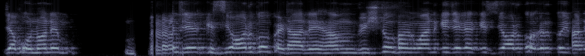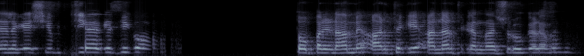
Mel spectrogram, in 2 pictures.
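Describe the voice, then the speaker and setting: ऊँची आवाज़ वाला आदमी, ऑनलाइन कक्षा में शास्त्र समझाता हुआ, धीमी-सी कॉल ध्वनि. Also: male voice, high-pitched, level tone, unhurried, a bit bright, highs cut off. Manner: explains with examples and small stories. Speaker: spiritual teacher. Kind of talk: scripture class with questions. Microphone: video call.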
